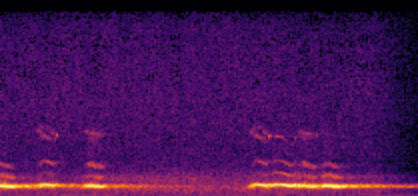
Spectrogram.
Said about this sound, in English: That sound is aruru, an owl. But not just any owl, it was a morepork. Listen again. And it's like the ruru, the owl, is saying more pork. More pork.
